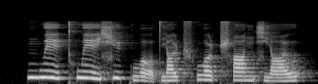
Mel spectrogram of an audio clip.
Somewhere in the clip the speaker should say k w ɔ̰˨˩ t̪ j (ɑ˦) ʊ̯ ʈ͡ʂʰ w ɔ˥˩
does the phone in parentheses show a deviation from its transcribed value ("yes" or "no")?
no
